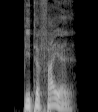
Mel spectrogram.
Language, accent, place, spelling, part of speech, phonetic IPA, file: German, Germany, Berlin, biete feil, verb, [ˌbiːtə ˈfaɪ̯l], De-biete feil.ogg
- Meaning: inflection of feilbieten: 1. first-person singular present 2. first/third-person singular subjunctive I 3. singular imperative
